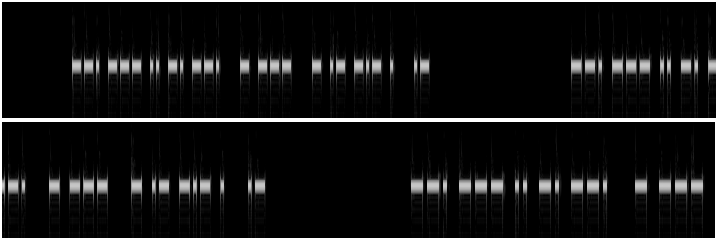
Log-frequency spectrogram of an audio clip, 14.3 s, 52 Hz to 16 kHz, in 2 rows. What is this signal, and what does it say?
Morse code, heard as a keyed tone, about 38 wpm, 700 Hz. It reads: GOING TO TAKE A GOING TO TAKE A GOING TO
